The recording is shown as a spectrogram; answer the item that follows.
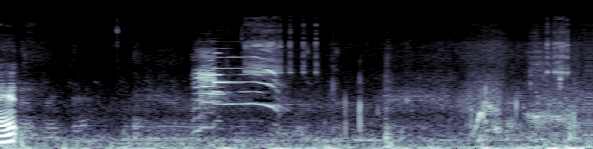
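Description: A bird calling once, a high-pitched call that slides down in pitch about halfway through, over faint scattered clicks.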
